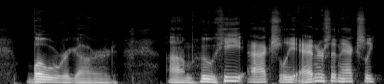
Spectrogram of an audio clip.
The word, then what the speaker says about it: Beauregard: up fighting general PT PGT Beauregard yes that's how you say it Beauregard who he actually Anderson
